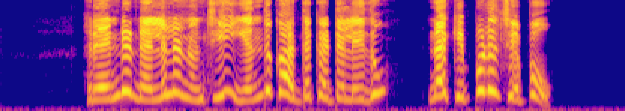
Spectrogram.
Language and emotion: Telugu, angry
